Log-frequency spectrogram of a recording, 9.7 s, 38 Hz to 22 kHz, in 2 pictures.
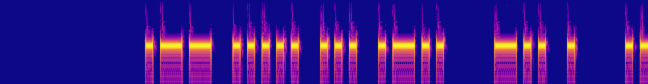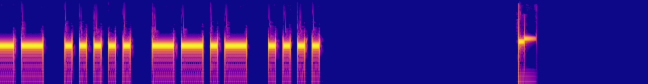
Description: Morse code, heard as a keyed tone, about 22 wpm, 700 Hz. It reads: W5SL DE W5QH
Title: USA Callsign DE Callsign - 4 Characters - 22wpm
